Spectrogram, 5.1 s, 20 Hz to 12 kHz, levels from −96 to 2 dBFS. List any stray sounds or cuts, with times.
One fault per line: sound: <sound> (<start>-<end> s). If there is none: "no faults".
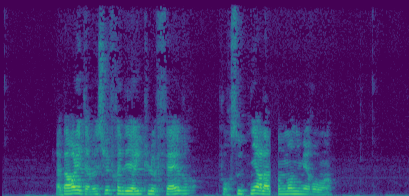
sound: dropout (3.4-3.5 s)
